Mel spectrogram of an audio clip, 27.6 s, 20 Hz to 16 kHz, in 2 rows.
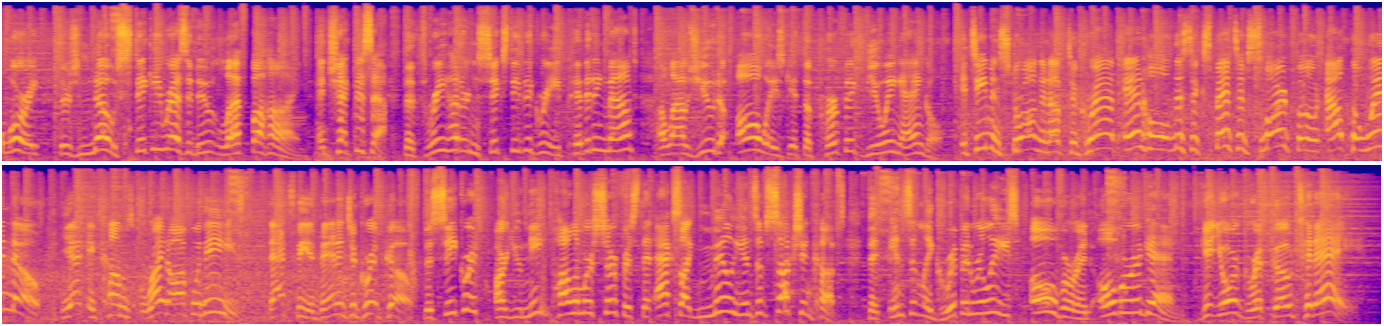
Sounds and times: Speech: 0.0 - 27.4
Music: 0.0 - 27.5.

